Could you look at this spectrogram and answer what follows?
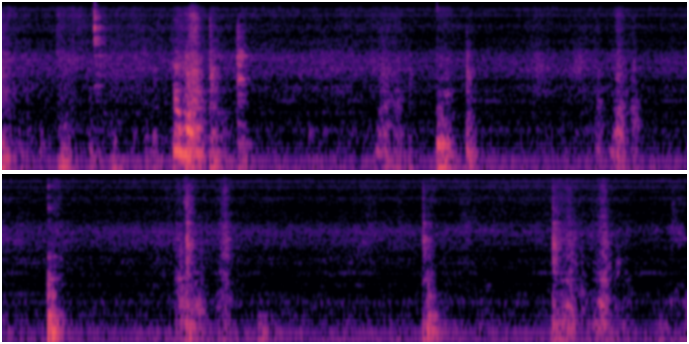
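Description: Rice vermicelli in oil in a home kitchen, with soft sizzling under scattered utensil scrapes and clacks, fairly quiet, and a brief exclamation from a voice.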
